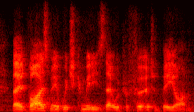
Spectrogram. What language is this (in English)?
English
